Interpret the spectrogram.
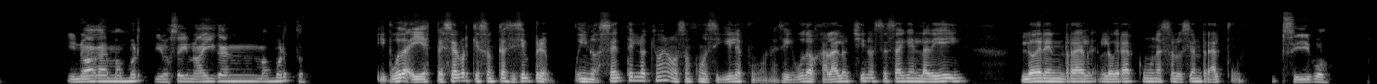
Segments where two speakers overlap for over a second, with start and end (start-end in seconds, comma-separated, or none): none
